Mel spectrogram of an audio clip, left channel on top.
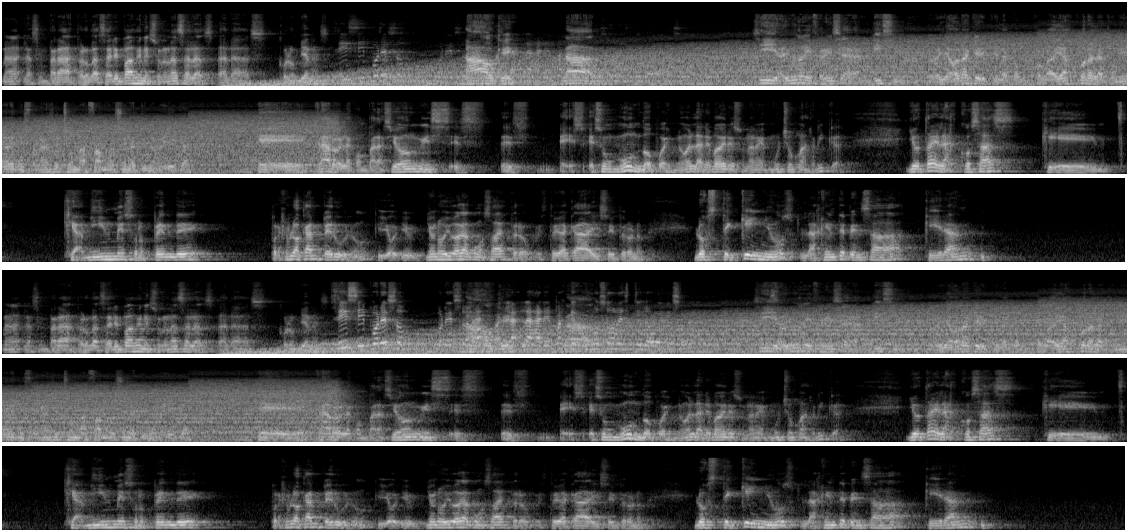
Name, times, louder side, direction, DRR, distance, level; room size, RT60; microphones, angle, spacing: voice 1, 0.0-3.3 4.6-5.2 5.6-6.1 7.5-13.2 13.8-16.5 16.8-21.4 21.7-22.3 23.1-24.5 25.2-29.0 29.4-32.3, left 2 dB, 25° left, 0.4 m, -21 dB
sound 1, 2.2-14.6, right 1 dB, 5° left, 1.0 m, -24 dB
voice 2, 3.4-7.0 7.6-8.1 9.3-9.4, right 8 dB, 85° right, 0.3 m, -25 dB
14.0 x 7.2 x 3.1 m
head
